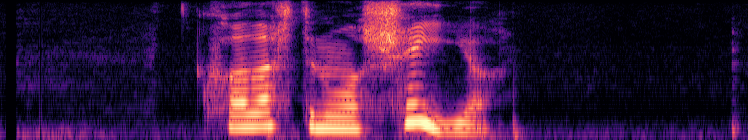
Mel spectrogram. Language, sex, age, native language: Icelandic, male, 9, Icelandic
